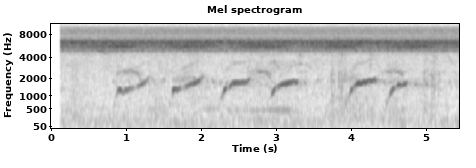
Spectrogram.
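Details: A Black-capped Donacobius at REGUA Wetland Reserve on 5/3/16 gives six loud, rising whistled notes, roughly one every 0.7 seconds, over a constant high insect drone.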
